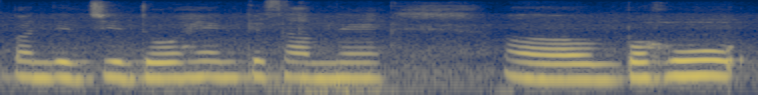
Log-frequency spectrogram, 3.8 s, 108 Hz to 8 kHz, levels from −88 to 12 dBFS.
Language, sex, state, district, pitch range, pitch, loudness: Hindi, female, Tripura, West Tripura, 235-250 Hz, 240 Hz, -15 LUFS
